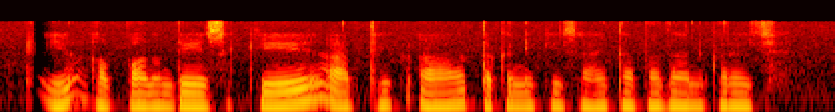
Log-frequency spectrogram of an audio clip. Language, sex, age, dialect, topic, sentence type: Maithili, male, 36-40, Eastern / Thethi, banking, statement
